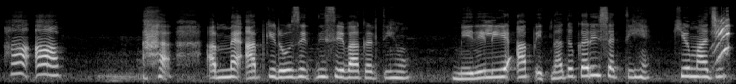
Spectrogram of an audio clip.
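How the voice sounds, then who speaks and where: A young cartoon daughter-in-law with a very high voice, played by a woman. She is sly and politely bossy, wheedling with sweet insistence. Faint noise sits behind her. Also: moderate pace. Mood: sweetly demanding. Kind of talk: Hindi cartoon moral story acting.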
